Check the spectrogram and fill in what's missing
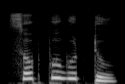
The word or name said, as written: ಸೊಪ್ಪುಗುಟ್ಟು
